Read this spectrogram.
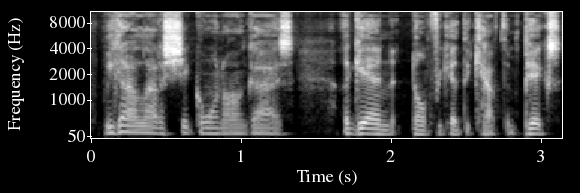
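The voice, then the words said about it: Hoarse, strained lost voice. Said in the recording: “Sorry I lost my voice, guys. I will get it back. Gonna drink some tea with some honey”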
